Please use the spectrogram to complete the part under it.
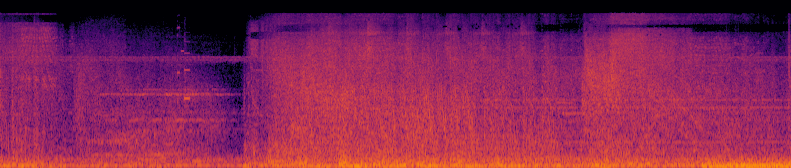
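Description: Electric zaps and blasts crackle from a video game's fight.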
